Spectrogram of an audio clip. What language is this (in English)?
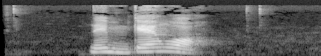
Cantonese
